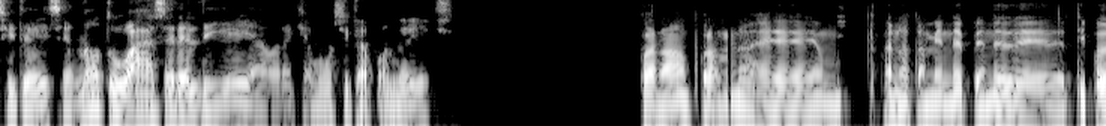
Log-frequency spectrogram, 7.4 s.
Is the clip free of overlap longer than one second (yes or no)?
yes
